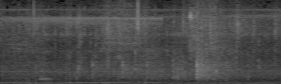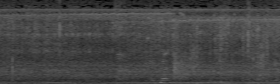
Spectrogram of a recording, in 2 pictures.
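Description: Hoofbeats of a ridden horse moving over a dirt arena, with a steady low hum running underneath.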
